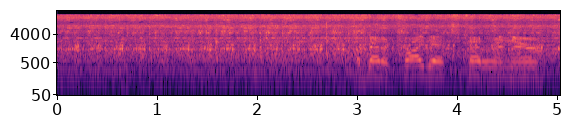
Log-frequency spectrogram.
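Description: A milling machine hums and grinds steadily as its cutter chatters through metal.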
